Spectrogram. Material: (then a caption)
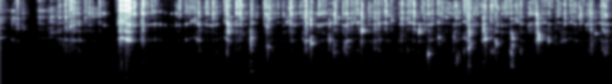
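Glass. A clear glass jar with a metal lid, holding water and beads, is held sideways and shaken by hand so the water and beads rattle inside. The sound is a quiet, dense, irregular stream of bright, short clicks and tinkles with almost no low end, briefly swelling louder near the two-second mark.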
